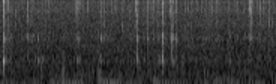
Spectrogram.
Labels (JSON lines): {"label": "ambient", "recorder": "HydroMoth"}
